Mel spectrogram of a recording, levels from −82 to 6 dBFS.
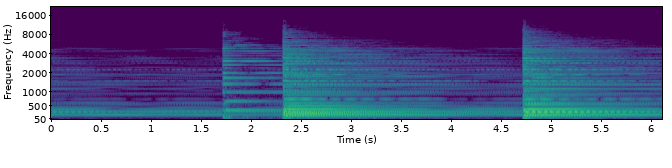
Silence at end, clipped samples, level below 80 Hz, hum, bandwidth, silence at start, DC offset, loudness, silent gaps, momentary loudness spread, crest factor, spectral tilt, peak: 0 s; under 0.1%; -52 dBFS; none; 11 kHz; 0 s; under 0.1%; -25 LUFS; none; 20 LU; 18 dB; -6 dB/octave; -8 dBFS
